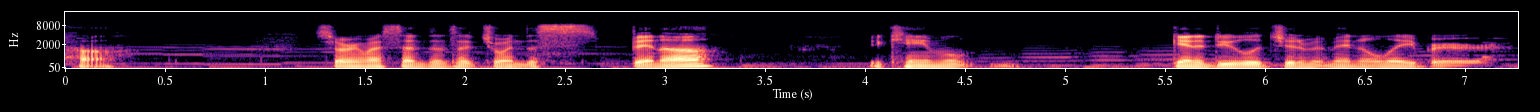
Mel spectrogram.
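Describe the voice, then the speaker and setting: A man with a low, creaky voice gives casual video game commentary over game music. He mumbles asides to himself and reads dialogue aloud, stumbling over words as he goes. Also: level tone, moderate pace, long pauses.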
